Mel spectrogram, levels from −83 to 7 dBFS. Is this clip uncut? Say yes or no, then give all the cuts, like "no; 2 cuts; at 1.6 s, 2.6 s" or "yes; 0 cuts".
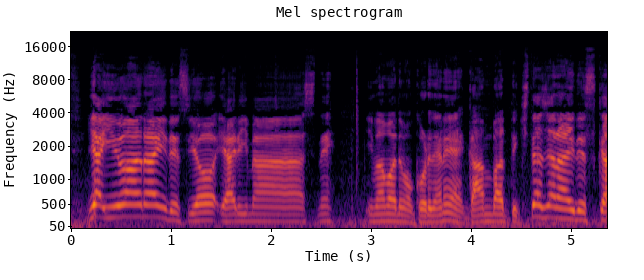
yes; 0 cuts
